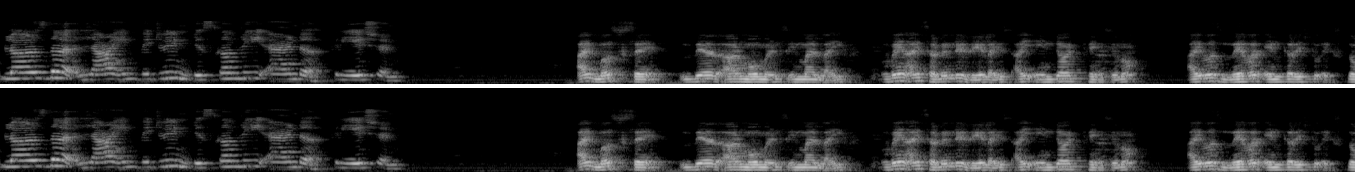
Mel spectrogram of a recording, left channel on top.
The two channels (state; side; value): identical; both; correlation 1.00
